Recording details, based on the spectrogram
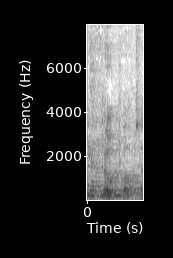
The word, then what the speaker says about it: Philpott: Yes, it's Toby Philpott, and Philpott is P-H-I-L-P-O-T-T.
